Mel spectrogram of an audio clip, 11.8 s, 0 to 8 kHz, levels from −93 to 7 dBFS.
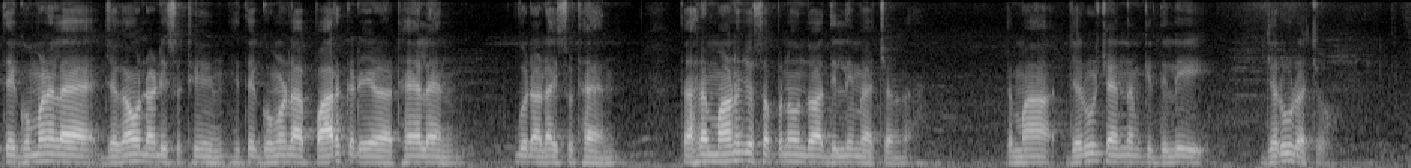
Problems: constant background noise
